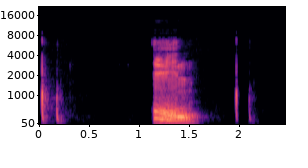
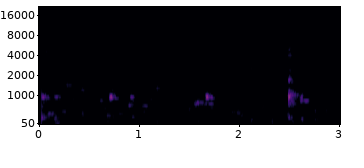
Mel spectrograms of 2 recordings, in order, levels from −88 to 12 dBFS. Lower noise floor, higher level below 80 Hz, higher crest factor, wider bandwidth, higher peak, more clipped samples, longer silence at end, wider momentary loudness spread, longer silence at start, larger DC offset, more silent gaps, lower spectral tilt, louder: second, -41 dBFS vs -89 dBFS; first, -60 dBFS vs under -90 dBFS; second, 18 dB vs 26 dB; first, 7.6 kHz vs 5.2 kHz; first, -2 dBFS vs -42 dBFS; neither; first, 0.9 s vs 0.3 s; first, 23 LU vs 3 LU; about the same, 0.05 s vs 0.05 s; neither; first, 0.68-0.81 s vs none; first, -5.5 dB/octave vs -2 dB/octave; first, -15 LUFS vs -66 LUFS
